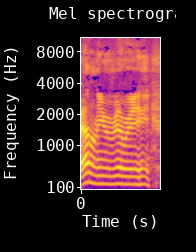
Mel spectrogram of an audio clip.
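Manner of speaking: fast, high mock excuse from a newlywed; rushed mock excuse. Preacher mocking couples who forget their vows, rushed. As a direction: rattle it off like a flustered newlywed. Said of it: "I've heard people say".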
